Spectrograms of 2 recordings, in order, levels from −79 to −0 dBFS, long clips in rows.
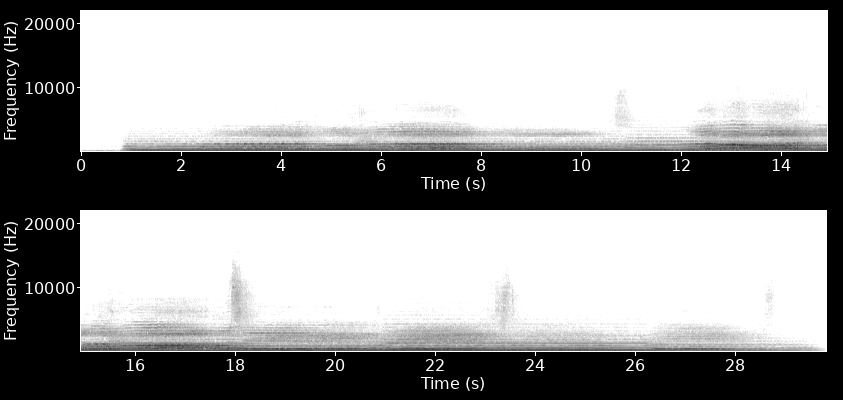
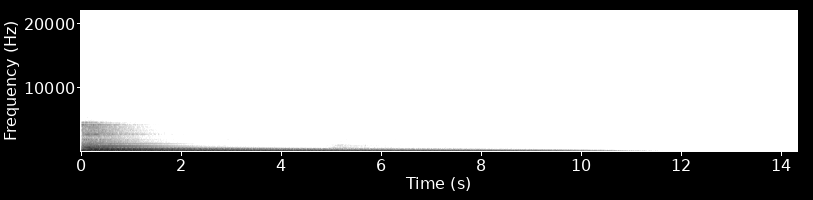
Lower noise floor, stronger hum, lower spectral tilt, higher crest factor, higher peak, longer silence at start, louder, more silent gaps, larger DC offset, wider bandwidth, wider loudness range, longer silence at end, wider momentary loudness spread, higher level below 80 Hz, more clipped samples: second, -57 dBFS vs -85 dBFS; neither; about the same, -8 dB/octave vs -9 dB/octave; about the same, 16 dB vs 20 dB; second, -14 dBFS vs -6 dBFS; first, 0.8 s vs 0 s; about the same, -30 LUFS vs -28 LUFS; neither; neither; first, 11 kHz vs 4.8 kHz; second, 6 LU vs 19 LU; second, 0.35 s vs 4.1 s; second, 9 LU vs 19 LU; second, -36 dBFS vs -28 dBFS; neither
